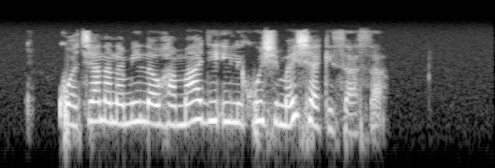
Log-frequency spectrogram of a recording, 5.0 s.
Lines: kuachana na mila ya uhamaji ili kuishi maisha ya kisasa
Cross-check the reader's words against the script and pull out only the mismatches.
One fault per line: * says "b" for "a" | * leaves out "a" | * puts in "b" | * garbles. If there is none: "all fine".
all fine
